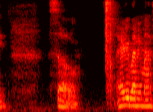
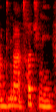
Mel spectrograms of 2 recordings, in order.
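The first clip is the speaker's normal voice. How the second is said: ordinary talk, nothing marked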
